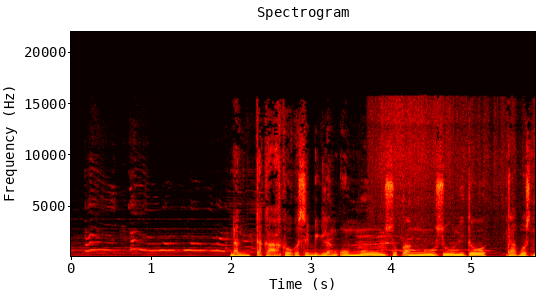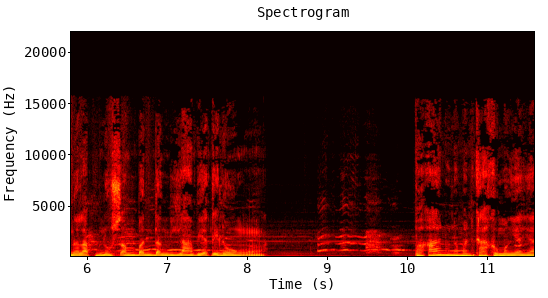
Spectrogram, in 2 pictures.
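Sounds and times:
dog yelping in pain: 0.1 - 2.4, 5.9 - 7.9, 8.9 - 10.1
speech: 2.0 - 8.3, 10.2 - 11.5.

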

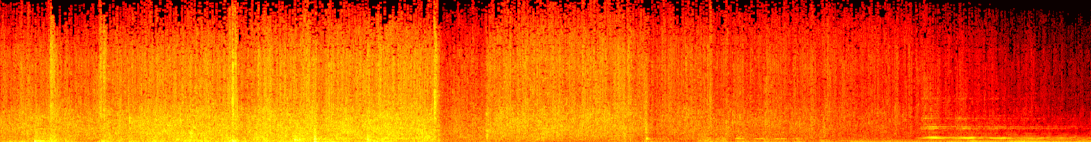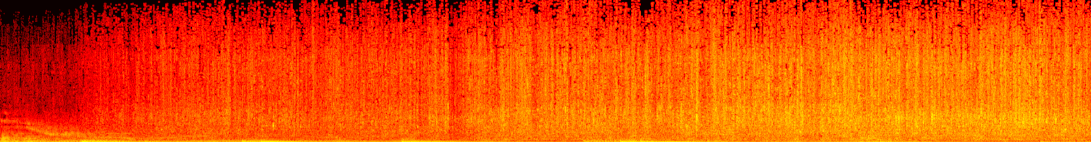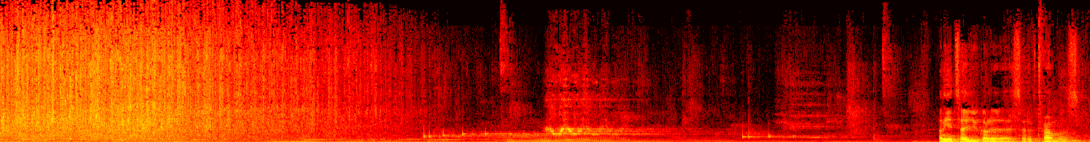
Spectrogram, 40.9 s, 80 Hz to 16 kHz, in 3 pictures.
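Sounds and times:
feeder stream rushing and splashing through an underground cave streamway: 0.0 - 13.5, 14.5 - 35.4
deep rumbling undertone of water: 8.2 - 39.6
speech: 39.3 - 40.8.

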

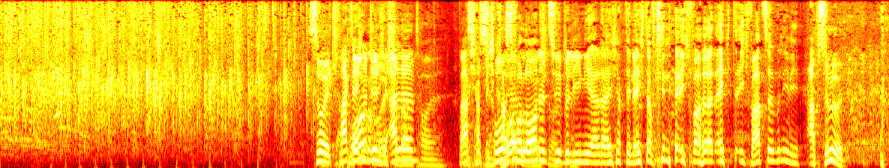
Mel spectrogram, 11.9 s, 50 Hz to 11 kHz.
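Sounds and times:
audience applauding: 0.0 - 5.3
speech: 4.2 - 11.5
laughter: 8.5 - 11.8.

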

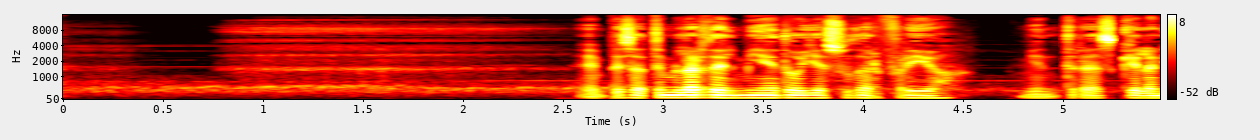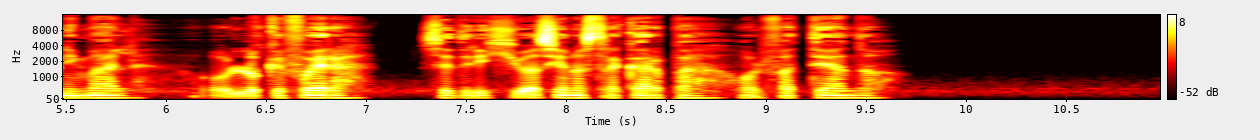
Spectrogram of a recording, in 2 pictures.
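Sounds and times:
heavy labored breathing: 0.0 - 2.6
speech: 2.6 - 9.7.

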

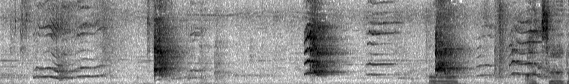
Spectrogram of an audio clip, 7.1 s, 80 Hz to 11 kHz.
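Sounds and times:
small dog whining: 0.4 - 2.7, 3.8 - 7.0
speech: 5.4 - 5.9, 6.6 - 7.1.

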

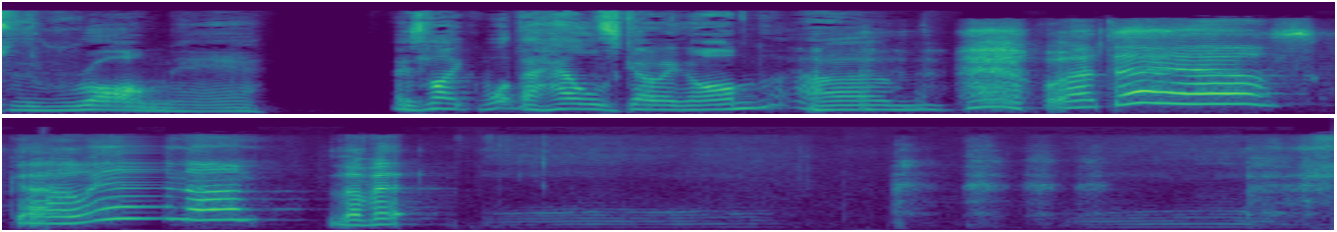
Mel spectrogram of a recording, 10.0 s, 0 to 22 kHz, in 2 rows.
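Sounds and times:
speech: 0.0 - 6.6
dog snoring: 6.8 - 8.0, 9.0 - 9.9.

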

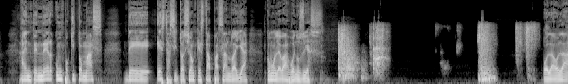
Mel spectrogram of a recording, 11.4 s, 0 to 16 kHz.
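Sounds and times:
speech: 0.3 - 7.0, 10.9 - 11.3
telephone dropping and clattering with heavy thuds: 6.8 - 7.5.

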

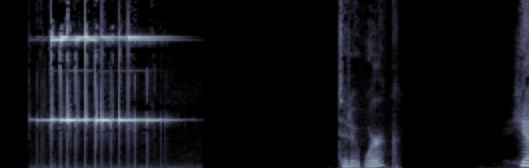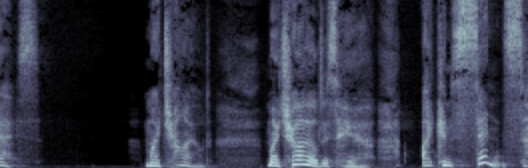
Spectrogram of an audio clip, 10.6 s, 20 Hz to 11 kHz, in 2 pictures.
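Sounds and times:
small hand bell ringing: 0.3 - 2.0
speech: 3.4 - 4.0, 5.1 - 5.7, 6.7 - 10.5.

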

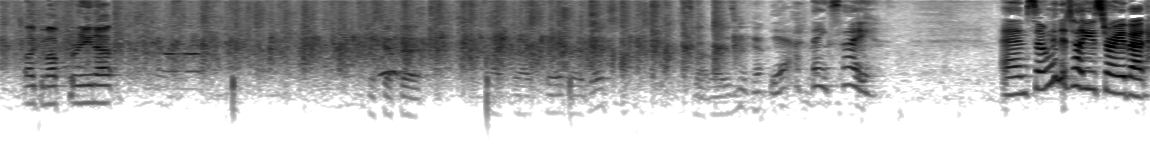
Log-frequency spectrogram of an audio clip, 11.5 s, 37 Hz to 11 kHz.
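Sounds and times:
audience applause: 0.0 - 7.6
speech: 0.2 - 1.3, 3.7 - 8.9, 10.0 - 11.4.

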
